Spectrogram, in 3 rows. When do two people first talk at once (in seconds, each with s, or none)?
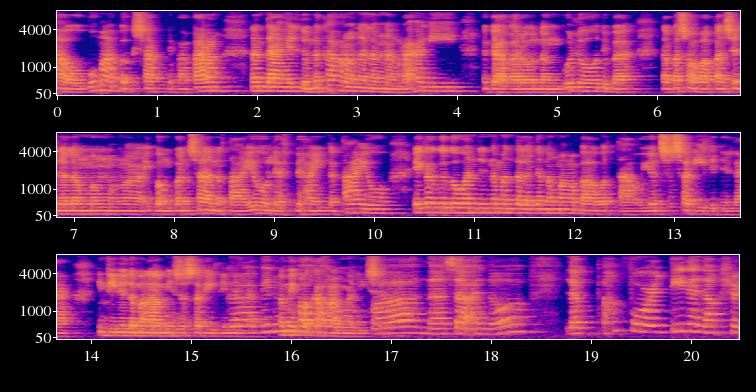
14.6 s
